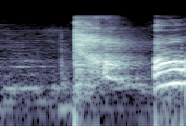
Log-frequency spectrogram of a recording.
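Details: A child gives a deliberate fake cough: a sharp voluntary burst followed by the voiced start of another.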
